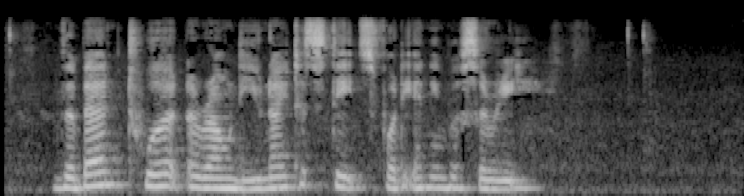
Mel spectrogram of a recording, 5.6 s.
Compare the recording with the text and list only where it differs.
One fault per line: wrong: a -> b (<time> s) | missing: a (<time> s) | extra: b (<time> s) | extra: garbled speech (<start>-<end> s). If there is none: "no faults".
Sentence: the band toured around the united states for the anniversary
no faults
